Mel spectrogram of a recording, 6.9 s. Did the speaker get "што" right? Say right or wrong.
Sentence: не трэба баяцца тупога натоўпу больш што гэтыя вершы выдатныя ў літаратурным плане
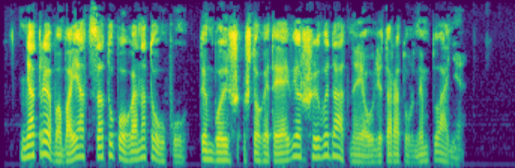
right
